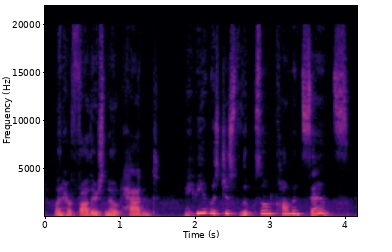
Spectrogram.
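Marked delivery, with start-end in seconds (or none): none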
